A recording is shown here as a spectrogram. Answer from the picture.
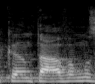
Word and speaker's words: cantávamos: é mesmo a razão Por que cantávamos é uma proparoxítona igual a palavra vendermos é uma proparoxítona tem a sílaba tônica como a antepenúltima tá então Obrigatoriamente acentuado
